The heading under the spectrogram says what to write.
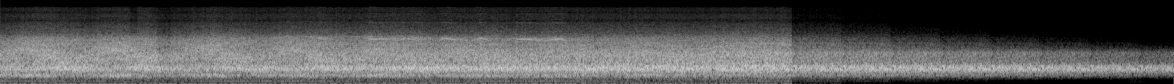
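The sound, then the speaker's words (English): A loud arena crowd of hockey fans chants the player's name "Geno, Geno" in unison, a steady roar of many voices with a sung, repeating pitch, continuing throughout before the sound turns muffled and thinner near the end. “The fans are chanting, Geno, Geno.”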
